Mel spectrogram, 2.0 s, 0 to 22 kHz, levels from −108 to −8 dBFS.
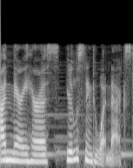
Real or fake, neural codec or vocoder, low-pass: real; none; 7.2 kHz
